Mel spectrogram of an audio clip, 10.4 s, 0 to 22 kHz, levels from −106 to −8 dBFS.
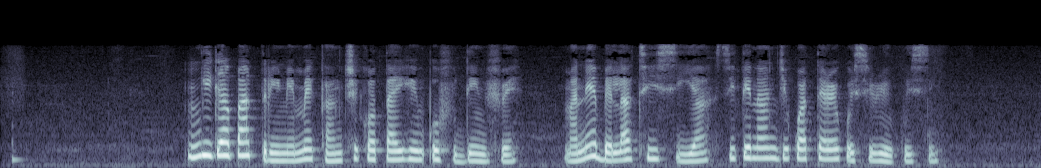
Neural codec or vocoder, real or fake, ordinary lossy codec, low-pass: none; real; MP3, 48 kbps; 7.2 kHz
